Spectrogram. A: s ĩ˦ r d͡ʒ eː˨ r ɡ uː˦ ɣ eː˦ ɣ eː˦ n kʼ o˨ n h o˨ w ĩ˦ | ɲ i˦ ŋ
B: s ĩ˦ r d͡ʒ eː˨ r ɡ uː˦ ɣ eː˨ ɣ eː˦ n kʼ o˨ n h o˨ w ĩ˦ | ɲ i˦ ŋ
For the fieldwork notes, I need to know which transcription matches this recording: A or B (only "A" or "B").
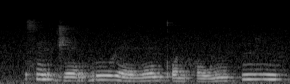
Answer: B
